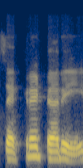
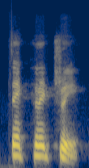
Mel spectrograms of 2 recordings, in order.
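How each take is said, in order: First: The word is said with four syllables. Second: The word is said with three syllables. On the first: The speaker calls it wrong. "It looks like the word has four syllables, but actually the pronunciation of this word is not secretary" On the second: The speaker calls it right. "it is secretary... It has only three syllables actually"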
